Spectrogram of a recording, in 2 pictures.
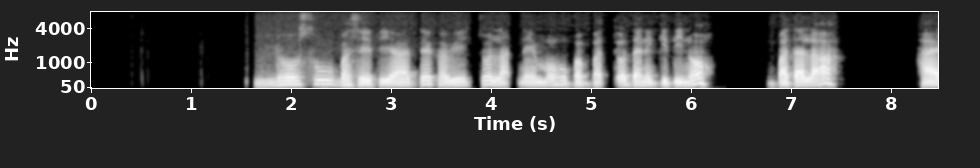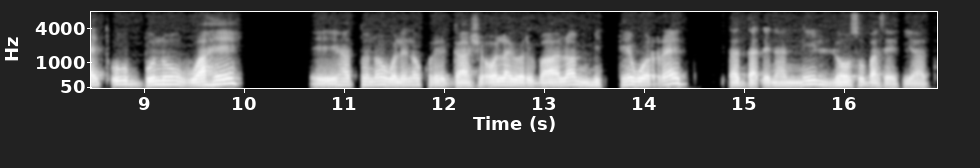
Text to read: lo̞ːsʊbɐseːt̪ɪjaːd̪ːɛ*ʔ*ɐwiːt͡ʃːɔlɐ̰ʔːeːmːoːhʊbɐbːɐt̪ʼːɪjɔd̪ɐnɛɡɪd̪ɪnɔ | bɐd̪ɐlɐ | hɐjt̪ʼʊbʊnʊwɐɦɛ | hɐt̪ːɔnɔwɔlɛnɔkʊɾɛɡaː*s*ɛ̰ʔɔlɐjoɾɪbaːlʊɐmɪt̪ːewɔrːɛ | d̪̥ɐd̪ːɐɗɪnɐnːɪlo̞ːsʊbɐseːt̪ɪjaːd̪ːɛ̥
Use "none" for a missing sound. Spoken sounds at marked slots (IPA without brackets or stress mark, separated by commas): k, ʃ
